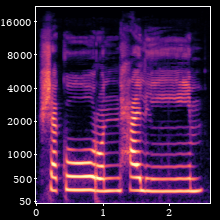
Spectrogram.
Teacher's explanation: واللہ، کلمت شکورن کے آخری میں را پہ تنوین پیش ہے، پھر حرف الحاء ہے، کلمت حلیم، یہاں بھی حکم ہے اظہار تو ہم تنوین کو ظاہر کریں گے اور بغیر غنہ سے یہ حکم کو ادا کریں گے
